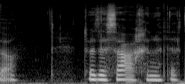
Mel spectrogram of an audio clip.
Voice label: "sach", Welsh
